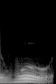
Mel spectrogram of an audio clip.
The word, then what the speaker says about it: wu: Master Joshu answered, Actually, Wu in Chinese, which is pronounced Mu in Japanese.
